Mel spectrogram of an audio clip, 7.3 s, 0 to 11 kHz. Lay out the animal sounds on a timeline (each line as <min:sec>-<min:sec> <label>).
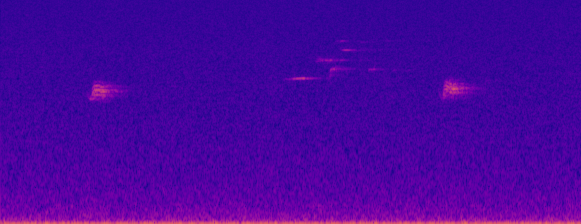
0:01.0-0:01.7 Veery (Catharus fuscescens)
0:03.4-0:05.4 Hermit Thrush (Catharus guttatus)
0:05.4-0:06.1 Veery (Catharus fuscescens)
